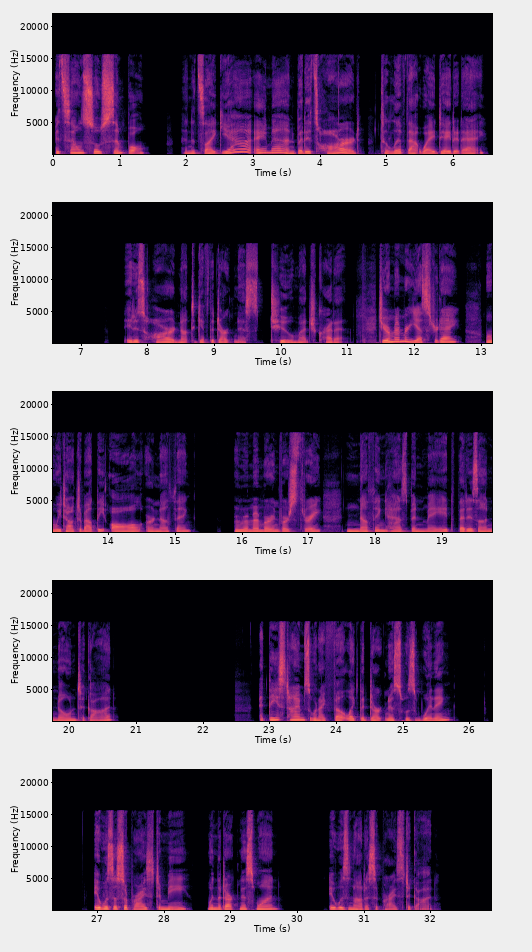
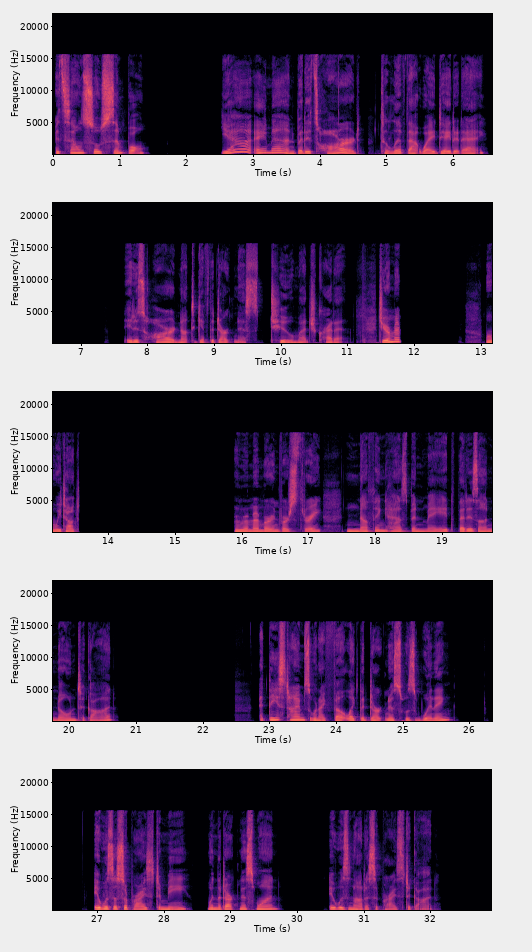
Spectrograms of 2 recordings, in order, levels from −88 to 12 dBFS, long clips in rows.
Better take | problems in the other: first | audio cutting out; at 1.5 s for 1 s, at 12 s for 1 s and at 14 s for 2.5 s

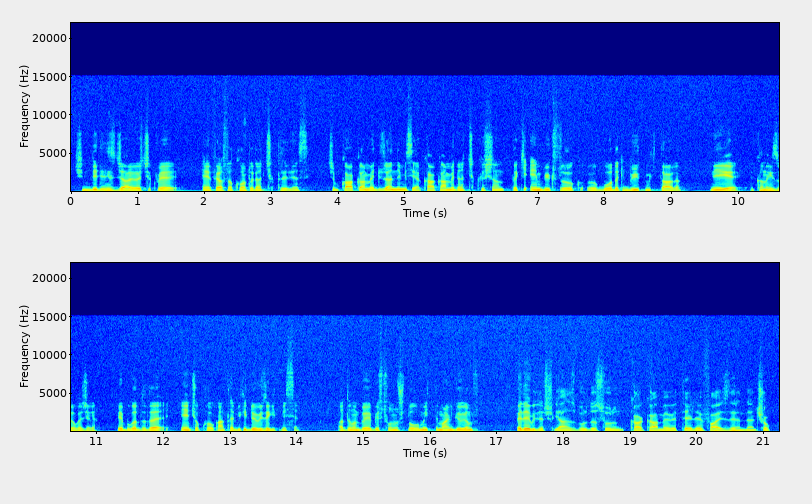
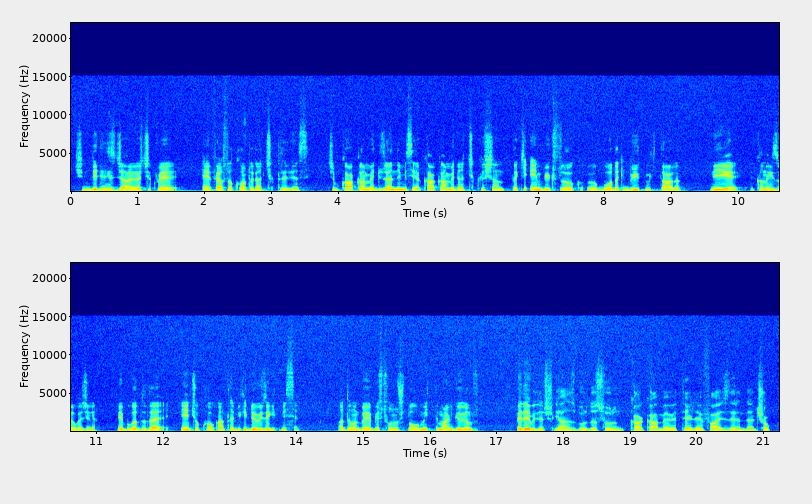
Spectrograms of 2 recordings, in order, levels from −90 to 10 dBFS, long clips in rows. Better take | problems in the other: neither | hiss; faint; throughout; 25 dB below the speech; the same in both

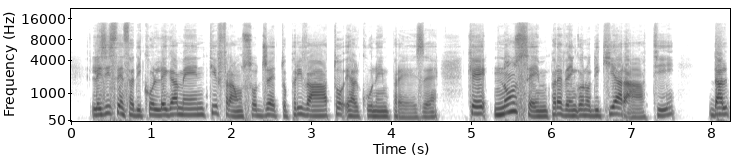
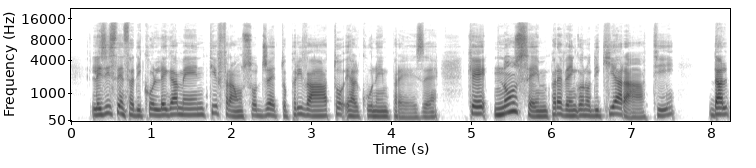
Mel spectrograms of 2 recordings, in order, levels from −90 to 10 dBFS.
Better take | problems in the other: second | distortion; slight; 10 dB below the speech

